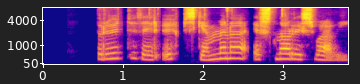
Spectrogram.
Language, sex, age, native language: Icelandic, female, 11, Icelandic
